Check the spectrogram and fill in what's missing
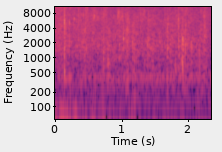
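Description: Steady rain falls on an outdoor surface, a constant hiss scattered with soft, irregular drop taps, moderately close and with no voices.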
